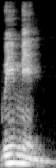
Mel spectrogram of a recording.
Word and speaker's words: women: 발음 조심하세요. 이 단수는 woman이죠. woman. 복수는 women 이렇게 됩니다.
